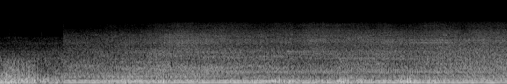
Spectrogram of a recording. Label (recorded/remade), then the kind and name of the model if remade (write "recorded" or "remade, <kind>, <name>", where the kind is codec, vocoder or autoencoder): remade, vocoder, Vocos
